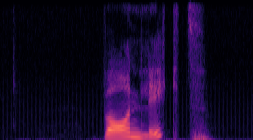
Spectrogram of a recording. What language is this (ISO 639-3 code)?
swe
